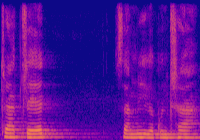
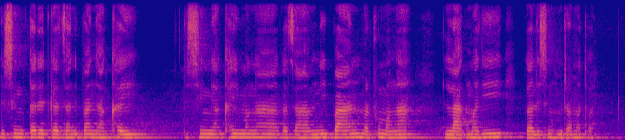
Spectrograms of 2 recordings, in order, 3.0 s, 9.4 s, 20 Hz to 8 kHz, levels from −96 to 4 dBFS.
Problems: none marked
